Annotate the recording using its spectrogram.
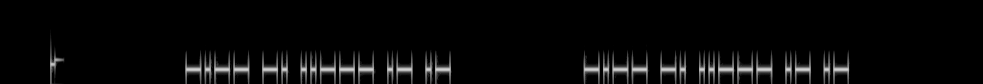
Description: Morse code, heard as a keyed tone, about 25 wpm, 700 Hz. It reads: YN2AA YN2AA
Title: Call Signs Repeated 3x - 25wpm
